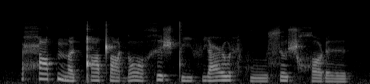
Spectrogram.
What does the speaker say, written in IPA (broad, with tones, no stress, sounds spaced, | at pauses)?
ħ i˦ tˤ n ɘ˨ ǃ ɔ˧ tˤ ɽ a˨ ɡ ɾ ɔ˦˨ x ɘ˦ ʃ t i˨ f i˧ ʕ u˦ ħ x uː˨ s ɵ˦ ʃ χ ɔ˨ ɽ ɘː˨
